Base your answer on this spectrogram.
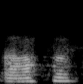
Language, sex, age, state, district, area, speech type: Maithili, male, 30-45, Bihar, Madhubani, rural, conversation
